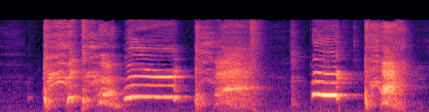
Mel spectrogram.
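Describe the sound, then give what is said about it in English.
Several harsh coughs come in uneven bursts, mixed with strained, voiced throat sounds between them, loud and with no talking. “Was trying so hard not to cough.”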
